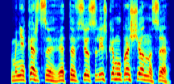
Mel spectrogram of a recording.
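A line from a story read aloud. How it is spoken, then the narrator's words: Hesitant remark. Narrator (Russian): неуверенно заметил Леонардс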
